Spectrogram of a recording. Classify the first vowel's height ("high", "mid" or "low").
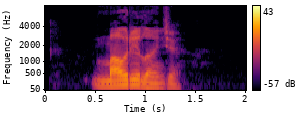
low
